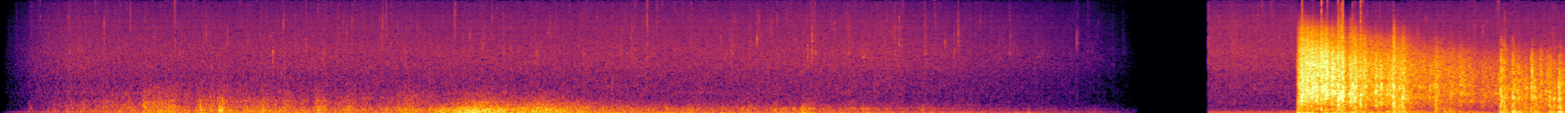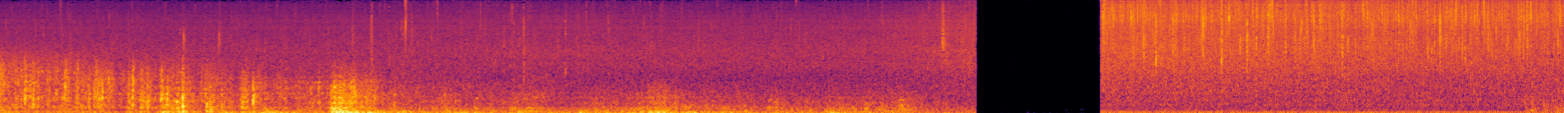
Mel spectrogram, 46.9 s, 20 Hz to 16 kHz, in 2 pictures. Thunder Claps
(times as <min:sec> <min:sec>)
0:19.5 0:37.2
